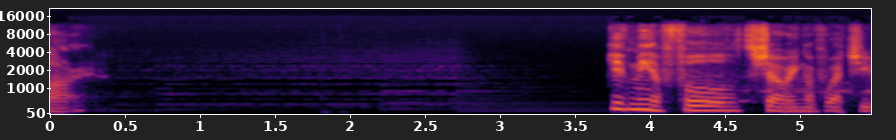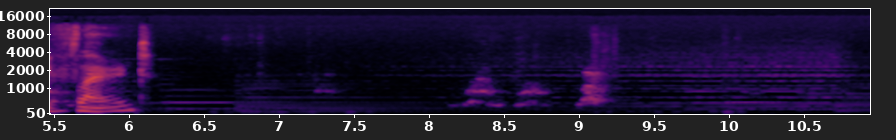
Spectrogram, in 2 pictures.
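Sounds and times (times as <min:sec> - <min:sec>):
speech: 0:00.0 - 0:00.3, 0:03.8 - 0:06.2
dog barking down the hall: 0:04.6 - 0:05.8, 0:07.3 - 0:07.5, 0:08.2 - 0:09.3.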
